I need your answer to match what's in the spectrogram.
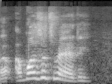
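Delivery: put-on Italian accent. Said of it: "in his fake Italian accent".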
